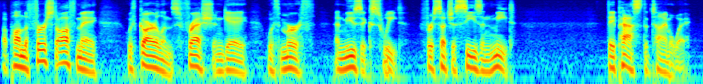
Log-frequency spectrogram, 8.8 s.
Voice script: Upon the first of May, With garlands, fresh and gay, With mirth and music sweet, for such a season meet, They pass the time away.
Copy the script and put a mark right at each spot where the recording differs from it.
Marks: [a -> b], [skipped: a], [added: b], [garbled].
Upon the first [of -> off] May, With garlands, fresh and gay, With mirth and music sweet, for such a season meet, They pass the time away.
